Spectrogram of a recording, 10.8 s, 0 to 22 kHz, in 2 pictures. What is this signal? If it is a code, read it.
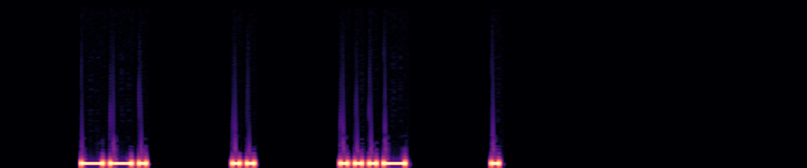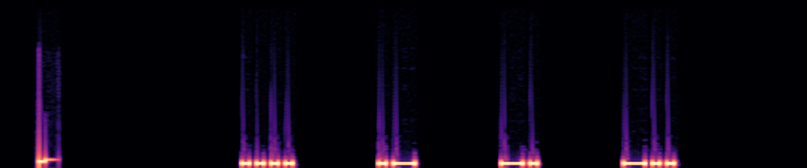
Morse code, heard as a keyed tone, about 25 wpm, spaced as for 12 wpm, 700 Hz. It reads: GIVE HAND
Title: 4x Character Spacing - Top 200 Words - 25wpm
